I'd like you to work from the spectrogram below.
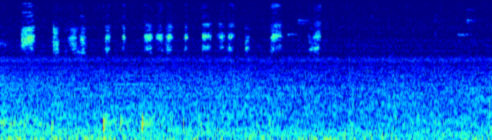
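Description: Chalk or marker scratches across a classroom board while an equation is written, a run of quick, light scraping strokes with a couple of sharp taps, over a quiet room tone and faint low voice.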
